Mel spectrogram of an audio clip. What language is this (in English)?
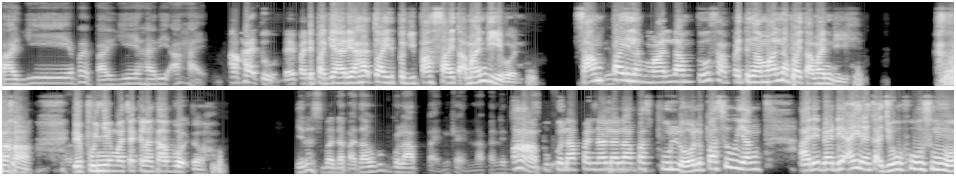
Malay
